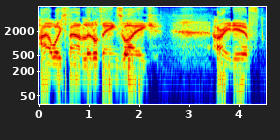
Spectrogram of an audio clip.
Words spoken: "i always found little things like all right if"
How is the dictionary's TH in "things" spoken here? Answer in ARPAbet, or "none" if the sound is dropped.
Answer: TH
